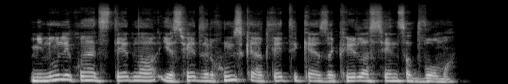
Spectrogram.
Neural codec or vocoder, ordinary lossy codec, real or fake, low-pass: codec, 44.1 kHz, 7.8 kbps, Pupu-Codec; none; fake; 19.8 kHz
